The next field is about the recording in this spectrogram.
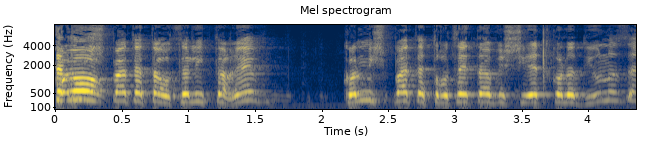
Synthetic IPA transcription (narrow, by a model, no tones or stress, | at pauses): kolmiʃpat̪at̪aʁo̞t͡seliːt̪aʁe̞v | ko̞lmiʃpat̪at̪aʁot͡slit̪aʁeveʃijeet̪ko̞lad̪ijunaze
